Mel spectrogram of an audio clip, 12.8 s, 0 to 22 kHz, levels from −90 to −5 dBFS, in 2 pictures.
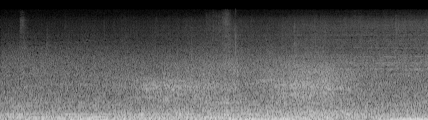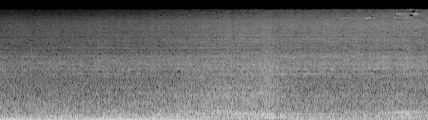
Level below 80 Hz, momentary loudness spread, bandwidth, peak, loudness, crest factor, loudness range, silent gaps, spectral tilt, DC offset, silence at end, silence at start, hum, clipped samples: -28 dBFS; 7 LU; 16 kHz; -8 dBFS; -25 LUFS; 14 dB; 4 LU; none; -4.5 dB/octave; under 0.1%; 0 s; 0 s; none; under 0.1%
